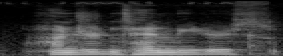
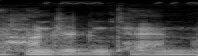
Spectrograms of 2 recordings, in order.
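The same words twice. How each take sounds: First: "Hundred and ten meters" lifted into a tentative question; questioning tune. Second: Said in the usual way. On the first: Real, not acted. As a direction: offer "Hundred and ten meters" as an unsure suggestion, pitch rising. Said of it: "does that sound good enough". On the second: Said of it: "we'll just say".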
